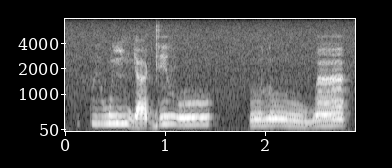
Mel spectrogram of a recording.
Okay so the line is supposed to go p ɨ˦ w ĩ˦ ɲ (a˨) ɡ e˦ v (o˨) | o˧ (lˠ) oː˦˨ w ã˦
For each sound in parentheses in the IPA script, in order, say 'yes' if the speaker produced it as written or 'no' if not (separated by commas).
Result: yes, no, no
